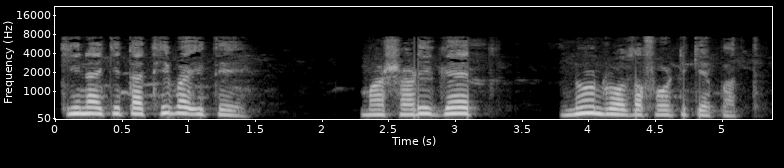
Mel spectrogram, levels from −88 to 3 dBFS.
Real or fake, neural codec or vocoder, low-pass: real; none; 7.2 kHz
